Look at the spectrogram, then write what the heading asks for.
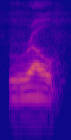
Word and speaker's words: rho: looks like that and it looks like a p it's pronounced row um I often like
